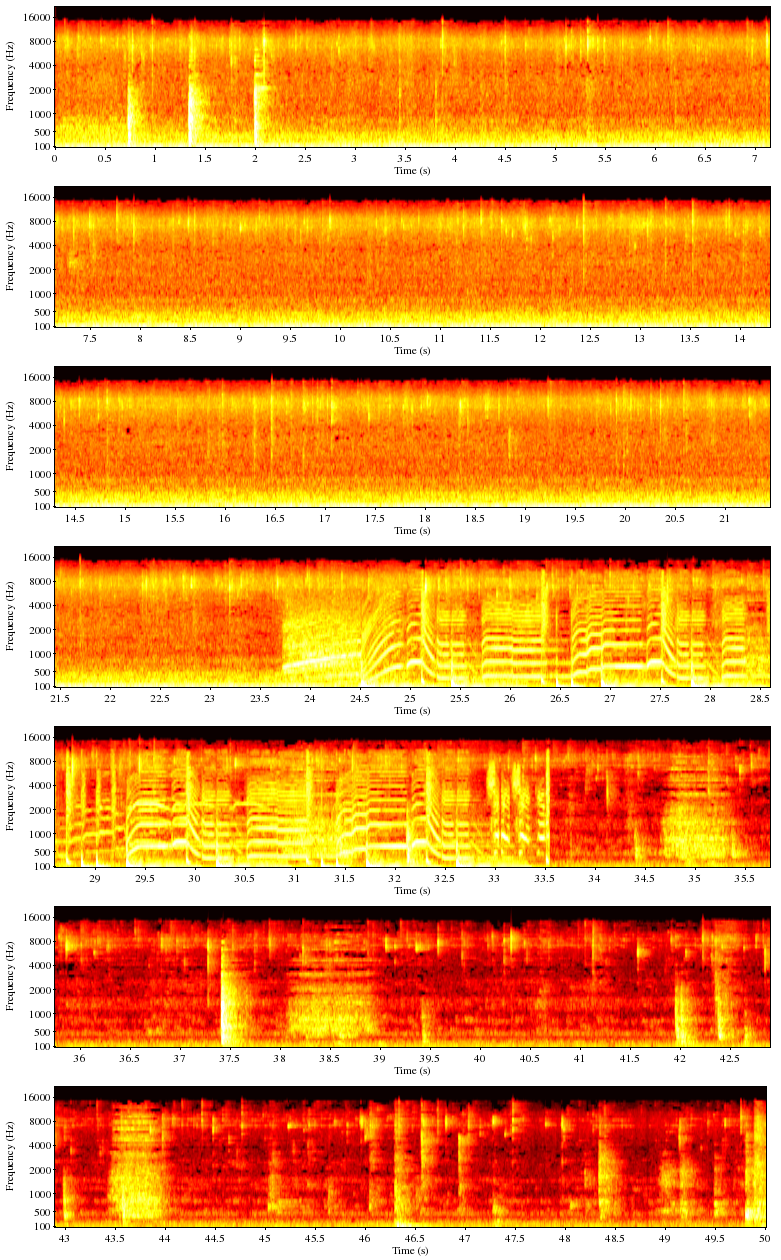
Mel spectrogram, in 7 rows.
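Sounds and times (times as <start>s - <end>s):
patties sizzling in oil: 0.0s - 50.0s
low hum: 23.7s - 33.5s
music: 23.7s - 33.6s.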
